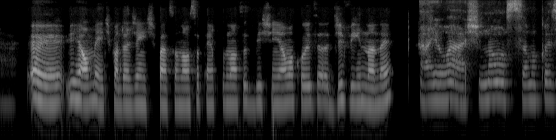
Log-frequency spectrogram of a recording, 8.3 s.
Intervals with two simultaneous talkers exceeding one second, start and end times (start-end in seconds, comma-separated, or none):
none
